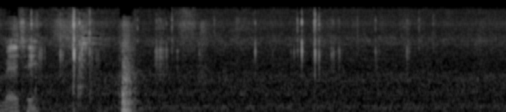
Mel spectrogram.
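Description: A marker squeaks and scratches softly on paper.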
